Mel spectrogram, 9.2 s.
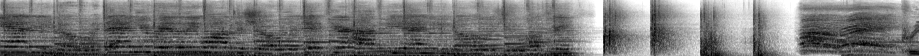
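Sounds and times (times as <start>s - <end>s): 
group of children singing: 0.0s - 5.8s, 8.0s - 9.0s.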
